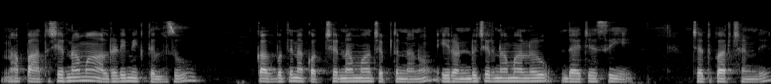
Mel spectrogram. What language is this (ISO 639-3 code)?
tel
